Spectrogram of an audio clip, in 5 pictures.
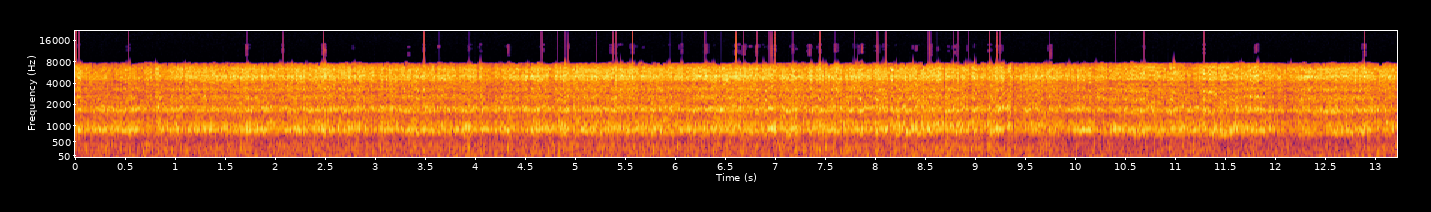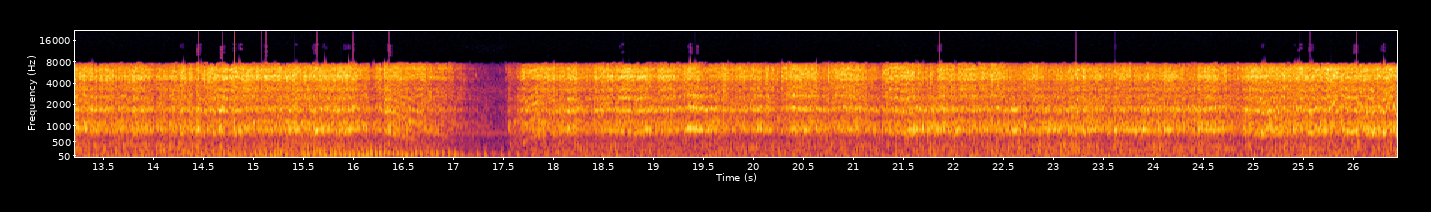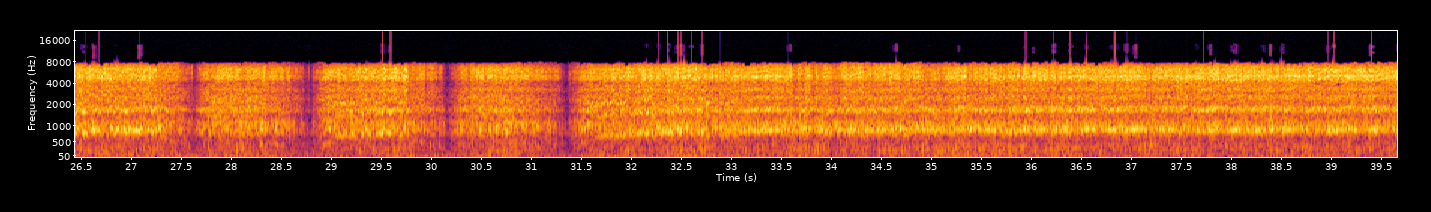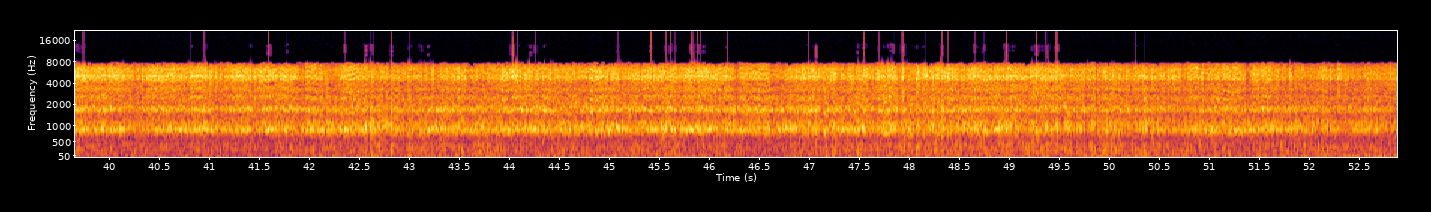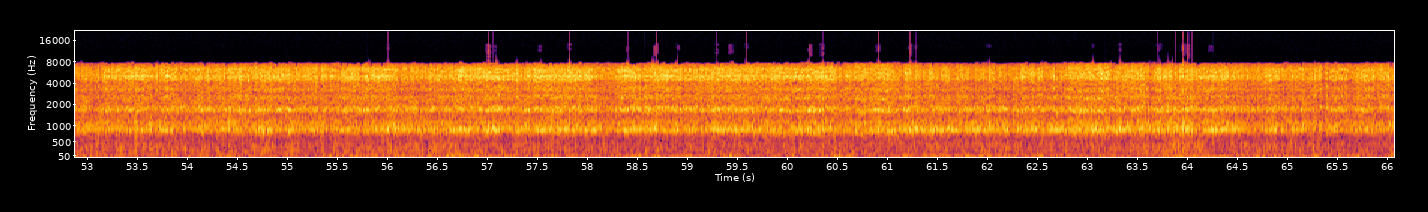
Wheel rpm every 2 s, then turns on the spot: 230, 230, 230, 230, 230, 220, 230, 230, 80, 210, 230, 230, 220, 160, 100, 80, 200, 220, 230, 230, 230, 220, 230, 230, 230, 230, 230, 230, 230, 230, 230, 230, 230.
none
